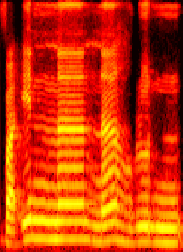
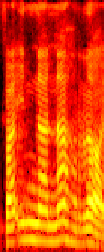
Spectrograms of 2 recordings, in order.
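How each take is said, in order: First: The last word ends with an -un sound. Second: The last word ends with an -a sound. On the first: The speaker calls it wrong. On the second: The speaker calls it right.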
